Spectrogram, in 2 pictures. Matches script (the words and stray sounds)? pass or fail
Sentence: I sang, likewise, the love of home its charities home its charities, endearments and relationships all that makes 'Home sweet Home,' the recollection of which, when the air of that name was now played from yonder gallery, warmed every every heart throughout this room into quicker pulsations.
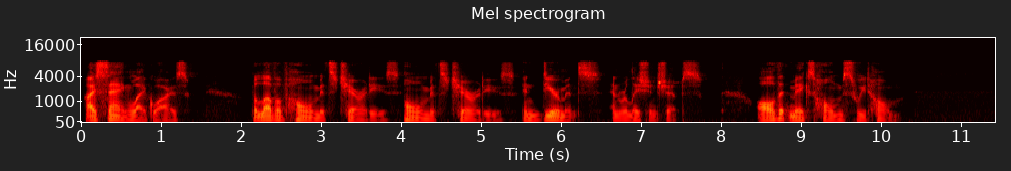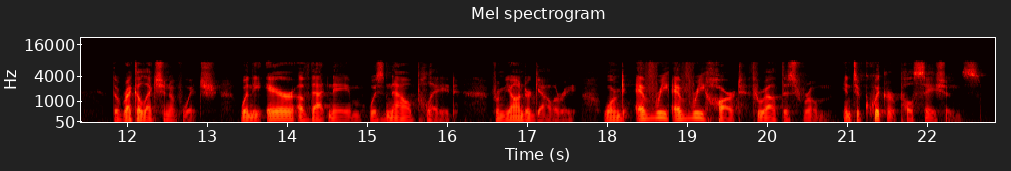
pass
